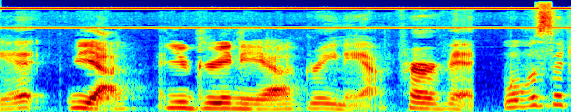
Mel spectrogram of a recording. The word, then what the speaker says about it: Eugenia: Yeah, Eugenia.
